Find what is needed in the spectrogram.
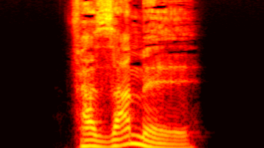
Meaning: inflection of versammeln: 1. first-person singular present 2. singular imperative
- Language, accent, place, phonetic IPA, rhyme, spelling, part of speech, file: German, Germany, Berlin, [fɛɐ̯ˈzaml̩], -aml̩, versammel, verb, De-versammel.ogg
